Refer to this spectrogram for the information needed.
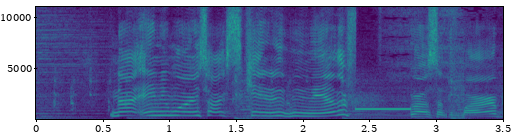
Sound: beeping

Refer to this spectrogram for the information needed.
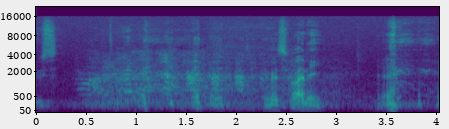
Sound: laughing

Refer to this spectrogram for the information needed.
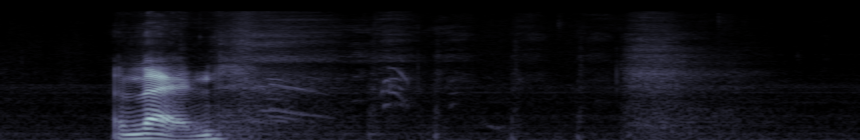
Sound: laughs

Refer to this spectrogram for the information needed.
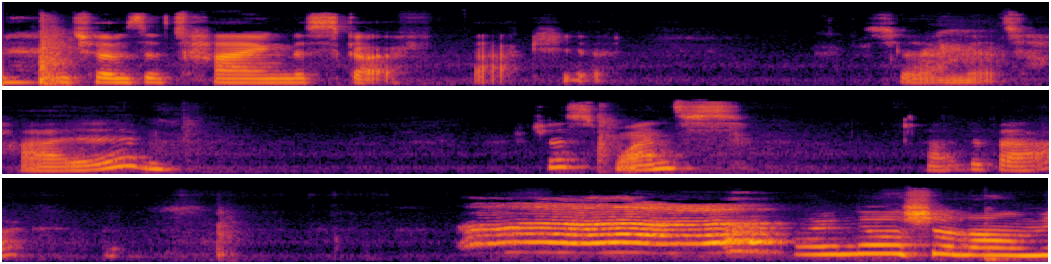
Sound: baby cries out

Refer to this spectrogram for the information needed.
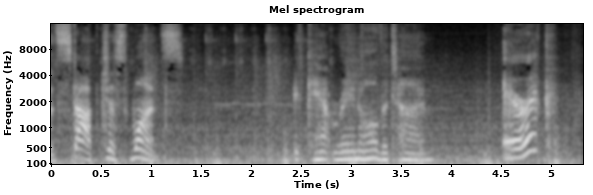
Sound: different, smoky voice

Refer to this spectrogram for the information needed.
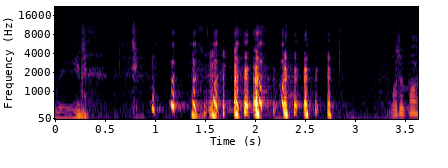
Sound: both laughing

